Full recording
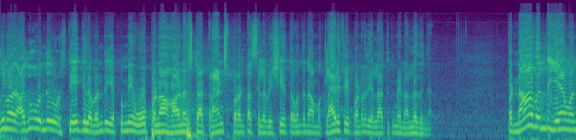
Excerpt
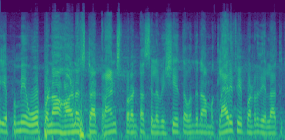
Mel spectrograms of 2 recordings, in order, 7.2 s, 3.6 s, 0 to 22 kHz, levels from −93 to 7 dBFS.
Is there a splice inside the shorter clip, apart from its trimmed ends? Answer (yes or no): no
